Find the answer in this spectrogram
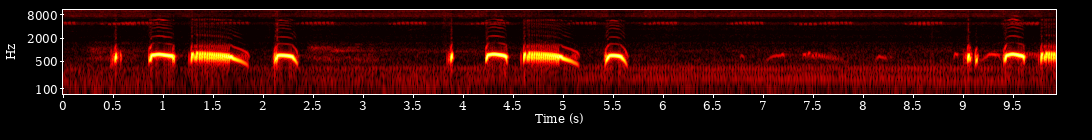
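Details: Spotted dove as a lure for caged doves, giving full phrases: a short note, an arched coo, a long harsh coo sliding down, then a clipped ending coo. The phrase repeats about every four seconds over a faint low background hum.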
